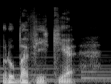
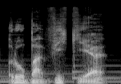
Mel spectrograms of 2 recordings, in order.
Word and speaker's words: روبافيكيا: من وقتها ديت كلمه روبافيكيا تعني عند التوانسه الملابس المستعمله لكن لو نركزوا شويه في نطق التواسه واحد ينطقها روبافيكيا بالفي والاخر ينطقها روبا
